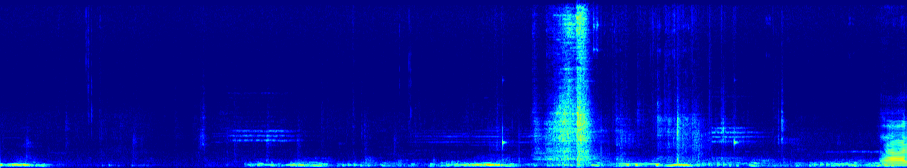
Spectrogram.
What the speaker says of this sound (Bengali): আপনারা এখন স্ক্রিনে দেখতে পাচ্ছেন যে তিনটি কবুতর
